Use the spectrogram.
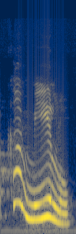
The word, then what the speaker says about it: Camilo: Então, a sílaba mais forte é o mi, não é?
